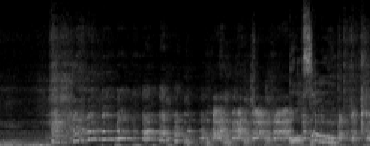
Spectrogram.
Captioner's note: laughing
